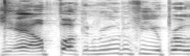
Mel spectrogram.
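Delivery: excited bro-to-bro backing; mock hyped support. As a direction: imitate a fighter hyping up his new best friend. Acted sudden show of support.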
